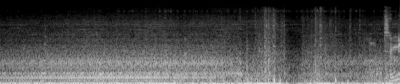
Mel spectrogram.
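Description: Steady engine drone and road noise heard inside the cab of a diesel semi-truck tractor driving without a trailer. A steady hum stops a little after two seconds in, and a few brief knocks come just before three seconds.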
